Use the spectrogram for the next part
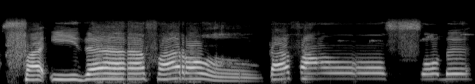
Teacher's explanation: Jadi hurufnya sesuai dengan makhrajnya sama-sama di atas tenggorokan, tapi yang membedakan yang ghoin itu jahar, yang kho itu adalah rokhawah. Hanya mengalir suara untuk huruf ghoin, tidak mengalir nafas.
